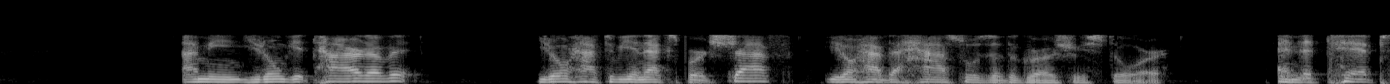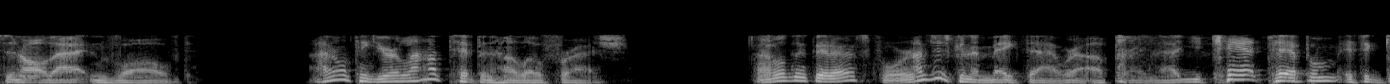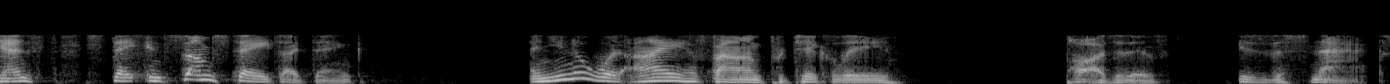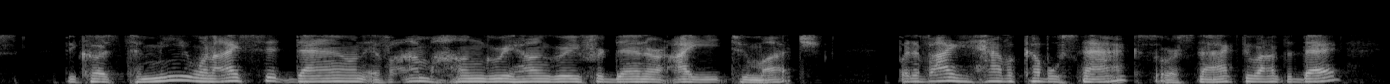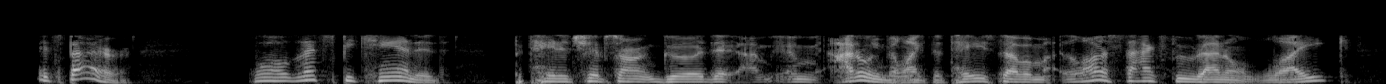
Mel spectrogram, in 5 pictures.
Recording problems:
garbled, watery; badly; nothing above 4 kHz
wrong speed, natural pitch; too slow; 0.6 times normal speed

